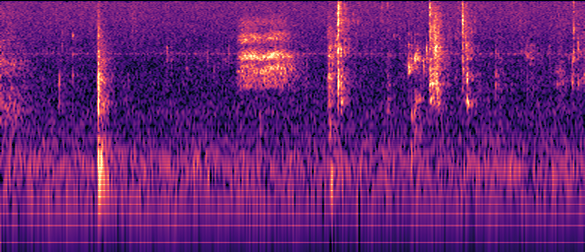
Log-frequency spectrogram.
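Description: A person chewing a mouthful of food with wet, open-mouth smacking, with a sharp click about a second in and several smaller clicks later on.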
